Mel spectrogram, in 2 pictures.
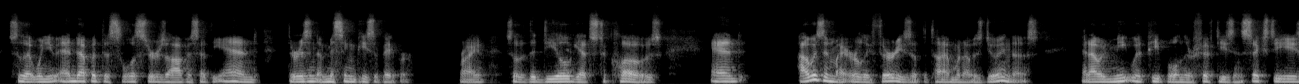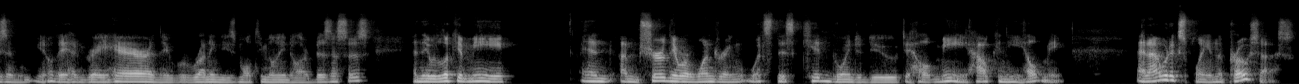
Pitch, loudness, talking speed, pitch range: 125 Hz, -25 LUFS, 235 wpm, 110-140 Hz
